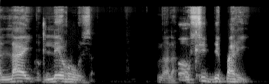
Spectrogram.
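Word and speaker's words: L'Haÿ-les-Roses: la ville c'est euh on l'appelle l'ail les rose mais on prononce nous on prononce vaguement les les rose donc c'est à l'ail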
